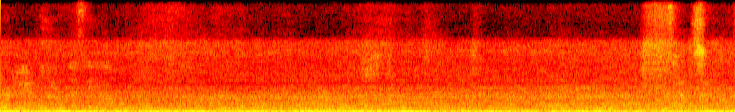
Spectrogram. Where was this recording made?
in a car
